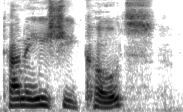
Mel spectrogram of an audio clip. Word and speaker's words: Ta-Nehisi Coates: So they had a bunch of pro-reparations folks, like that hack writer, Ta-Nehisi, I can never pronounce his name, Ta-Nehisi Coates.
